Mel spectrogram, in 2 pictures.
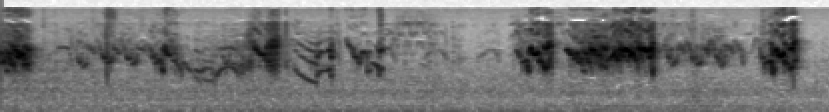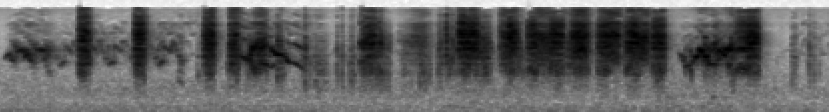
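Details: A pet budgerigar pair, male and female, filmed while mating; long stretch of twittering warble, at first soft and broken, then growing into dense rapid clicking and buzzy chatter.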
